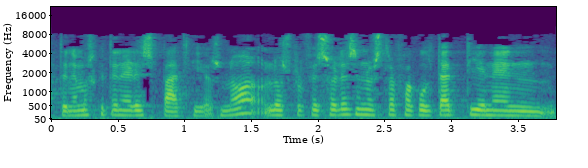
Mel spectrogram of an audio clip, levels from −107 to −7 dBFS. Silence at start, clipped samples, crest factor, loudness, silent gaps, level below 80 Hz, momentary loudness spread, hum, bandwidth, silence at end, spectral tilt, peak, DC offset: 0 s; under 0.1%; 20 dB; -28 LUFS; none; -52 dBFS; 5 LU; none; 8.6 kHz; 0 s; -3.5 dB/octave; -8 dBFS; under 0.1%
